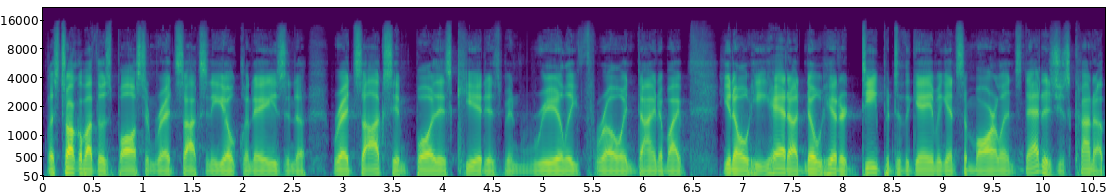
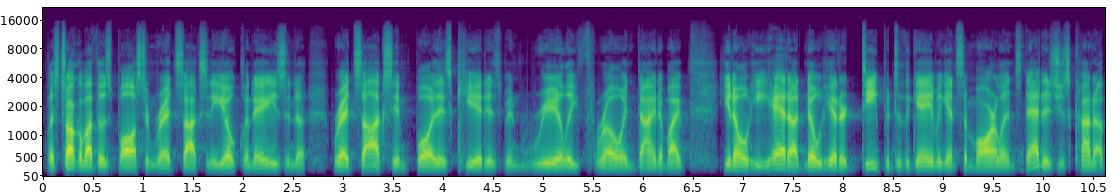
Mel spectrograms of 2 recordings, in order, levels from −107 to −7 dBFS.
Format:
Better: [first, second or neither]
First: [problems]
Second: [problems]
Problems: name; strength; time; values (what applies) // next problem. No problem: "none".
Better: first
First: none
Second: thin; somewhat; fading below 300 Hz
